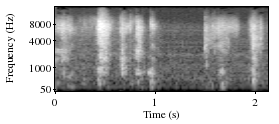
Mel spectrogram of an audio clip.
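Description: Cardboard box being handled, its flaps scraping and rustling in two short bursts of brushing sounds.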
